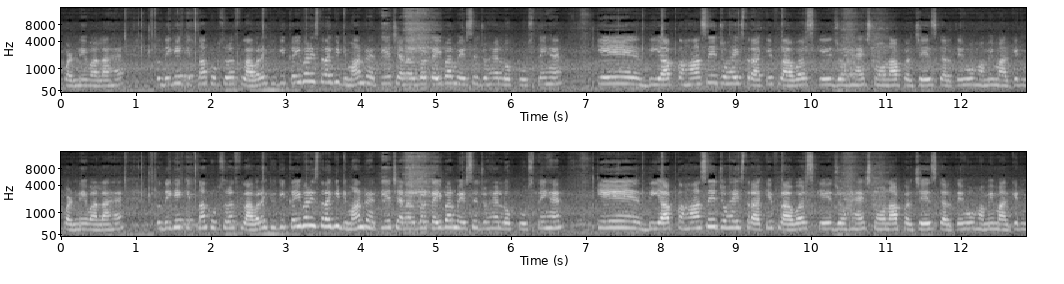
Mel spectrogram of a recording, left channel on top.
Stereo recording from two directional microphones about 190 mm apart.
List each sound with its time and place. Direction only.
0.0 s a woman's voice: 40° right (ahead or behind)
